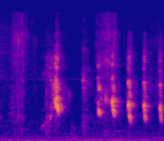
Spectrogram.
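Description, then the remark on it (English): A crisp crunch of someone biting into food, followed by several sharp, rhythmic crunching chews in quick succession, loud with no talking. “Let's hear the crunch.”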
